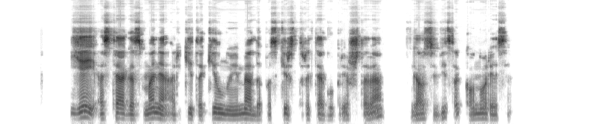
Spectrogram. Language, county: Lithuanian, Vilnius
